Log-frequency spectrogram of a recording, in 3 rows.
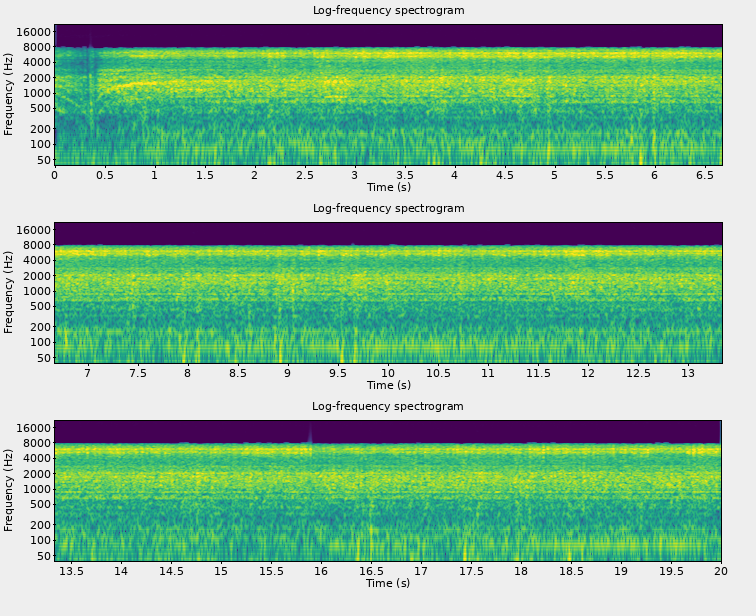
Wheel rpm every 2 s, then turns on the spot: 140, 230, 230, 230, 230, 230, 230, 230, 230, 230.
none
